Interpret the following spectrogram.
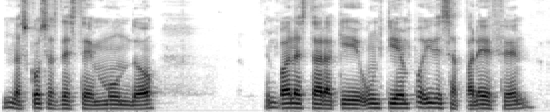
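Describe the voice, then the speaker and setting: In a fairly low, darkish voice with fairly even intonation and a measured pace, a man delivers a sermon with scripture readings. He tells stories, asks rhetorical questions, and constantly checks in with frequent tag questions.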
